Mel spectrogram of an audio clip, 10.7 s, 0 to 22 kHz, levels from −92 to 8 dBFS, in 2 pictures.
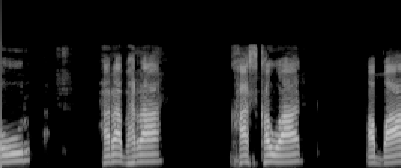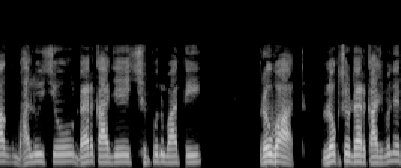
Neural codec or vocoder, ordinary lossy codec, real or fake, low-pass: none; none; real; 7.2 kHz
